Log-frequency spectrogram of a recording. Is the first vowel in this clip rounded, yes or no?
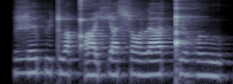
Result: no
